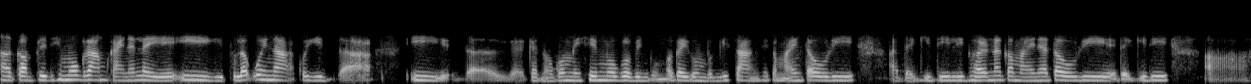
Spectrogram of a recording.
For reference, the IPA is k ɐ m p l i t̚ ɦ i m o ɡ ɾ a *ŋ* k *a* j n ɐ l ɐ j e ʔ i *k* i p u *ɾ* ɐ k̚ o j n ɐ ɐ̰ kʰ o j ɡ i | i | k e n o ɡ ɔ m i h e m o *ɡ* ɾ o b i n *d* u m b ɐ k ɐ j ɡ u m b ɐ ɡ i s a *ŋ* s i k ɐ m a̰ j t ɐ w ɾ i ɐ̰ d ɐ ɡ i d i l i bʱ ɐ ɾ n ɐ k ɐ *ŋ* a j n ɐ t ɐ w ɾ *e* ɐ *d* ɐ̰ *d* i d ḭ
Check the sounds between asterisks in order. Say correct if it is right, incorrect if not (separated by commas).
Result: incorrect, correct, incorrect, incorrect, correct, incorrect, correct, incorrect, incorrect, correct, incorrect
